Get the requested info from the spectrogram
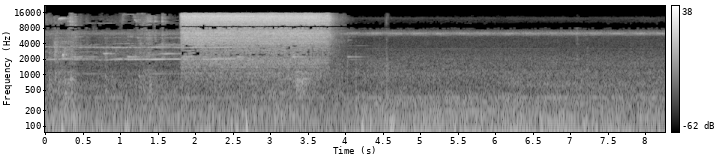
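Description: New Jersey Transit commuter train's passenger coaches rolling past and pulling away with a low rumble. A loud hiss comes in about two seconds in and cuts off suddenly two seconds later. Crickets then chirp steadily in the background.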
